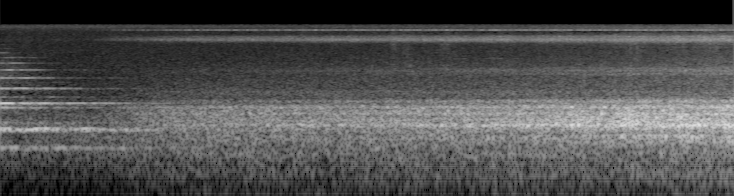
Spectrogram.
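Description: An approaching train rumbles, growing steadily louder.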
